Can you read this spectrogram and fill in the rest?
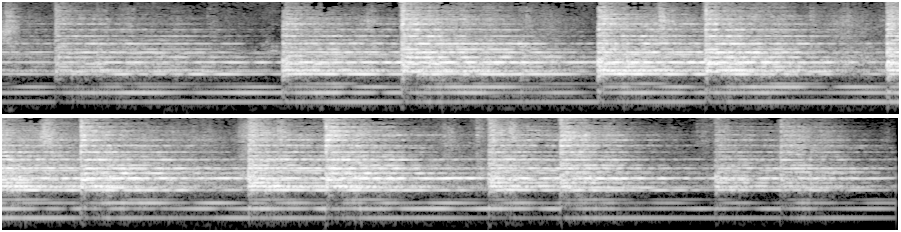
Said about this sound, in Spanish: La alegría de la fiesta la manifiesta el canto apasionado y floral del mirlo, pero lo solemniza y le da trascendencia el sonar solemne de las campanas.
